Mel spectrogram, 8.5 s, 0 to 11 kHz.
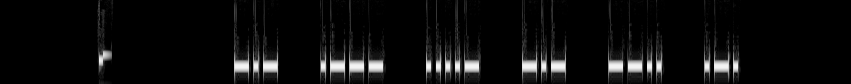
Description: Morse code, heard as a keyed tone, about 25 wpm, spaced as for 14 wpm, 700 Hz. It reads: KJ4KZR
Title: USA Call Signs - 6 Characters - 3x Character Spacing - 25wpm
